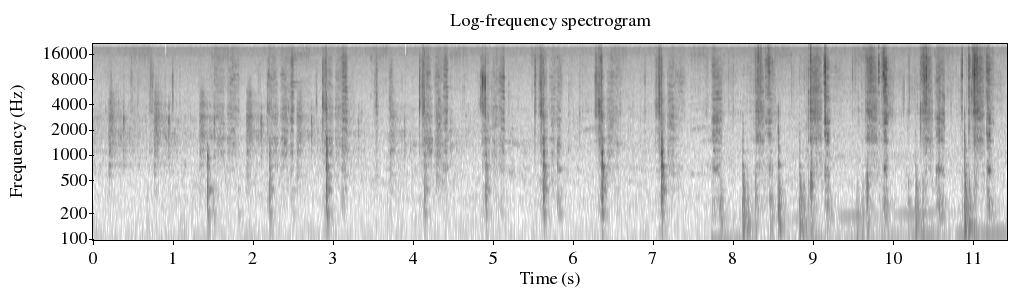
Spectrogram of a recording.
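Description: A knife finely chopping basil taps rapidly against a cutting board in quick, irregular bursts of close, crisp chops, with a low hum joining in toward the end.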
